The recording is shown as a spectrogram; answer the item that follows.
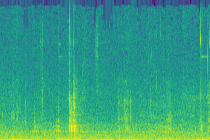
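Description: A few faint, light clicks of a metal bolt and washer being handled and fitted by hand into a floor hole, over a low background hum.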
